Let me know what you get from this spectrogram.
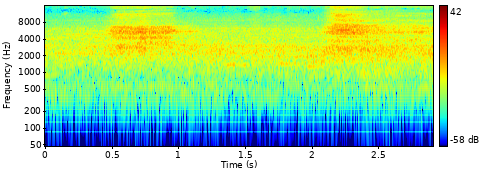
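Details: Steady broadband rushing noise, like a passing train or machinery, with no animal sound.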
